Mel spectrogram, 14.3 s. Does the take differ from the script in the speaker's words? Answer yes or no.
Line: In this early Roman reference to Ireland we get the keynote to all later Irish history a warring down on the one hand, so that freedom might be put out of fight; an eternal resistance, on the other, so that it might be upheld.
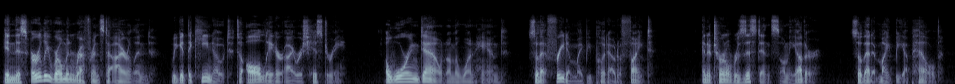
no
